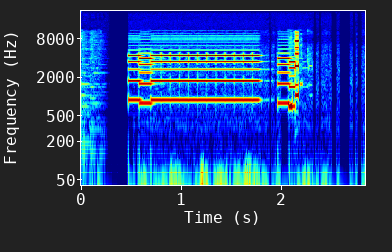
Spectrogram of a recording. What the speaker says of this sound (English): she also received a phone call from the owner of the phone.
